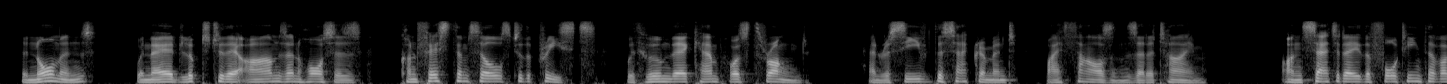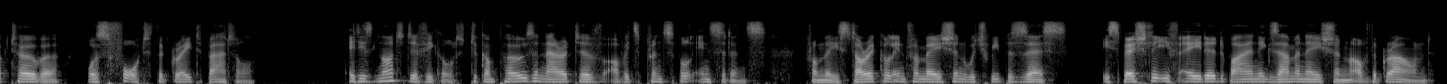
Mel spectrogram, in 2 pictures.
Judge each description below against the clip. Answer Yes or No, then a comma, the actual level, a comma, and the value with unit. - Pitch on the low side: Yes, low, 120 Hz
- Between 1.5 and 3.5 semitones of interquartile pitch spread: No, average, 3.9 semitones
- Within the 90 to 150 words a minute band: Yes, average, 145 wpm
